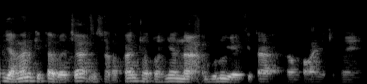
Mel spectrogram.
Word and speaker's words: na'budu: Aiman Nusriswet menyampaikan bahwasanya kesalahan yang pertama adalah kita membacanya dengan suara yang tidak jelas ya sehingga mirip dengan huruf alif yang dibaca tebal. Ya, contohnya na budu, na budu. Iyyaka na'budu, na'budu. Ya harusnya na'budu, na. Ya, tapi kita bacanya na'budu, na. Ya, jadi kayak alif lah intinya. Ini kesalahannya. Yang pertama, ya suaranya tidak jelas sehingga mirip dengan alif.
